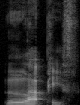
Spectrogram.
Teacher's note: the stress falls on the second to last instead of the last. So we put an accent mark on the syllable that's actually stressed, the la.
